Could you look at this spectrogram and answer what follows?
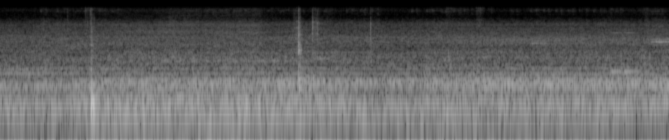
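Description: Steady background noise with two sharp clicks: the louder one about a second and a half in, the second about three seconds later.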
